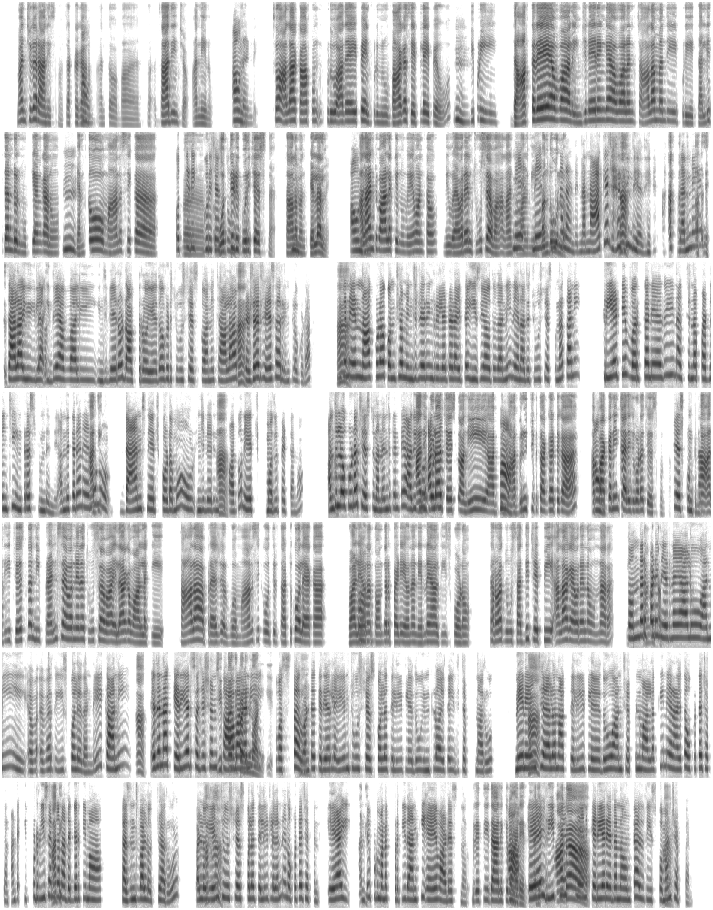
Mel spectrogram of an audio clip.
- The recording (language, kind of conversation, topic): Telugu, podcast, వైద్యం, ఇంజనీరింగ్ కాకుండా ఇతర కెరీర్ అవకాశాల గురించి మీరు ఏమి చెప్పగలరు?
- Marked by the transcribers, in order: in English: "సో"; tapping; laughing while speaking: "జరిగింది అది"; laugh; in English: "చూస్"; in English: "ప్రెషర్"; in English: "రిలేటెడ్"; in English: "ఈసీ"; in English: "చూస్"; in English: "క్రియేటివ్ వర్క్"; in English: "ఇంట్రెస్ట్"; in English: "డాన్స్"; in English: "ఫ్రెండ్స్"; in English: "ప్రెషర్"; other background noise; in English: "కేరియర్ సజెషన్స్"; in English: "కేరియర్‌లో"; in English: "చూస్"; in English: "రీసెంట్‌గా"; in English: "కజిన్స్"; in English: "చూస్"; in English: "ఏఐ"; in English: "ఏఐ"; in English: "ఏఐ రీప్లేస్"; in English: "కేరియర్"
